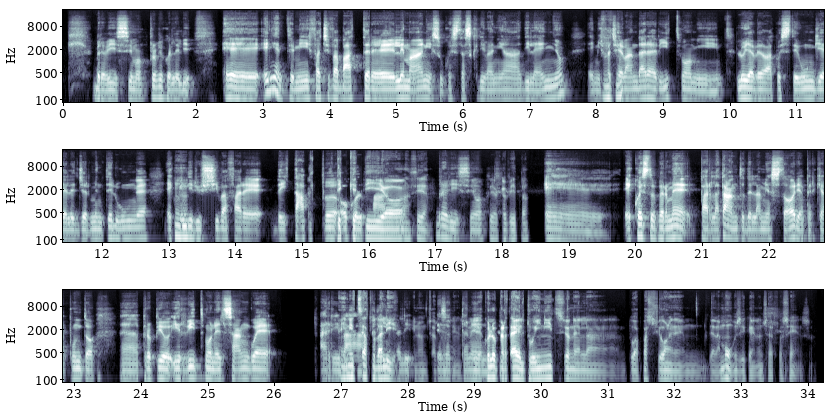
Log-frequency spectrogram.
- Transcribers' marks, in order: teeth sucking; "proprio" said as "propio"; other background noise; in English: "tap"
- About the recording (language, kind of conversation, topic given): Italian, podcast, Come il tuo ambiente familiare ha influenzato il tuo gusto musicale?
